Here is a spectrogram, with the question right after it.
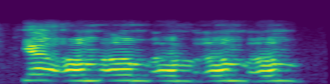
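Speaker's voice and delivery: put-on a fibbing kid searching for words; little kid stalling. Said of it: "I love to act that one".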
